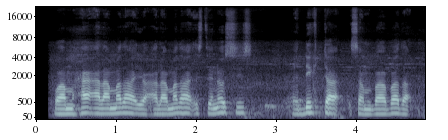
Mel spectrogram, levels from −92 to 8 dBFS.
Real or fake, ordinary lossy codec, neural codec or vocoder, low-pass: fake; none; vocoder, 44.1 kHz, 128 mel bands every 256 samples, BigVGAN v2; none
